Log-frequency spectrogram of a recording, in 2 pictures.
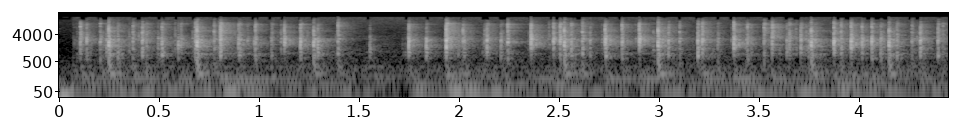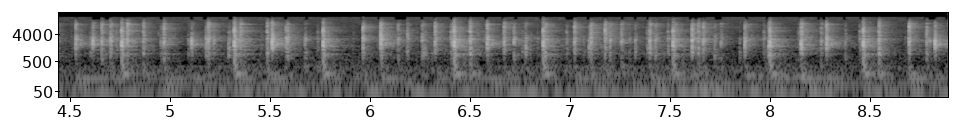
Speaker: by lubing the Springs you can hear that the rattle is 100 gone and the stabs didn't even need that much TLC to be near perfect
